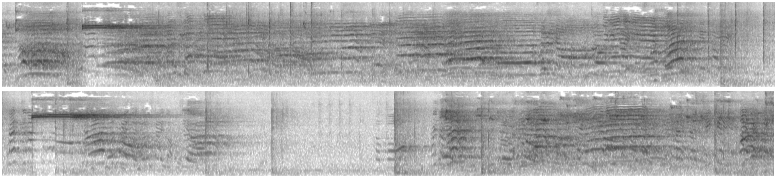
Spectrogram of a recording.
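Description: Young women shout and chant in unison in a large echoing hall.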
